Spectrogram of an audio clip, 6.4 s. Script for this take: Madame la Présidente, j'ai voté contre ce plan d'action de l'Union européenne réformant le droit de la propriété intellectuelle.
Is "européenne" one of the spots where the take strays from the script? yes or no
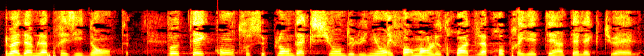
yes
